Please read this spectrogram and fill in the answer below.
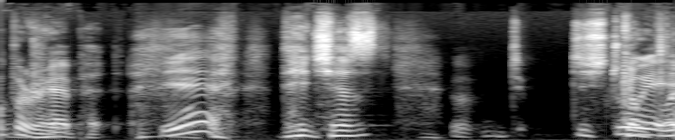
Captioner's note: laughs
